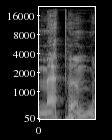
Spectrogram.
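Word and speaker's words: Meopham: Meerfirm being pronounced Meppham, and Rootham is...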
